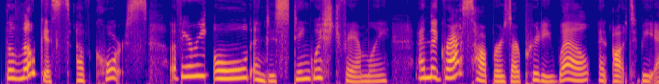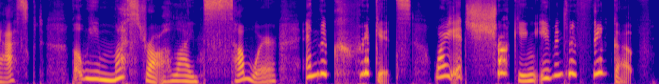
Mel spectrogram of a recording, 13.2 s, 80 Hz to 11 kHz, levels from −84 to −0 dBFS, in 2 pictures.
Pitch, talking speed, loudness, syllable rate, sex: 285 Hz, 165 wpm, -20 LUFS, 5.4 syllables/s, female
